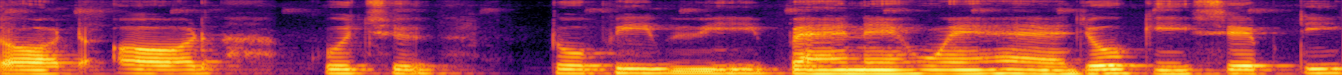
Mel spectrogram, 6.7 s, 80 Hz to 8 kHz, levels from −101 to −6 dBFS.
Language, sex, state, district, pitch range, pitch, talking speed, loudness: Hindi, male, Bihar, West Champaran, 145-160 Hz, 155 Hz, 90 wpm, -16 LUFS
